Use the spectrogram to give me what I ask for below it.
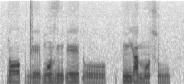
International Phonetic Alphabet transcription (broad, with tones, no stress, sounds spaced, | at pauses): ɾ ɔ˦ | d eː˨ b ɔ̃˦ z ĩ˧ ɗ eː˦ ɗ oː˨ | p ĩ˦ j a˧ m ɔ̃˨ s u˧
